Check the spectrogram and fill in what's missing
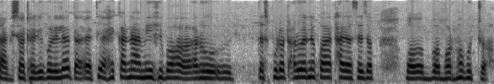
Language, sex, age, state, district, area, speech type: Assamese, female, 30-45, Assam, Udalguri, rural, spontaneous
